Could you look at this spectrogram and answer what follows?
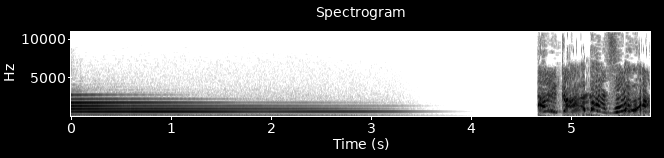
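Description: A single school bell rings once in a classroom lesson, its sustained tone slowly fading over about three seconds; after a brief silence, a voice begins speaking.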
